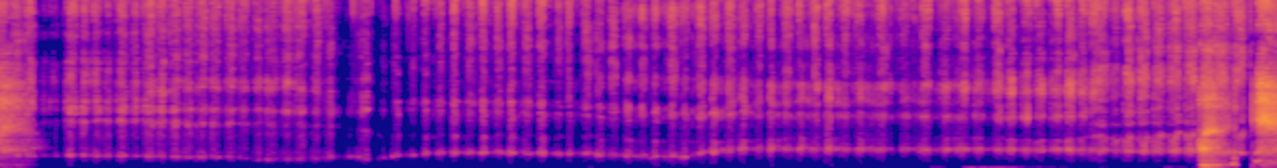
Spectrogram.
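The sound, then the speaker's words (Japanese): Gentle brushing of teeth with a toothbrush: a faint, rapid, rhythmic scrubbing of soft strokes that continues steadily throughout, with no voices. “優しく優しく、歯ブラシの毛先が潰れないように、シャカシャカ。”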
